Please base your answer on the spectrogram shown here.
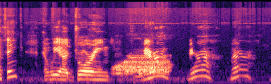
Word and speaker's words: Mera: Heroes HQ hello yes it's been pronounced mirror like mirror mirror on the wall who's the fairest of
